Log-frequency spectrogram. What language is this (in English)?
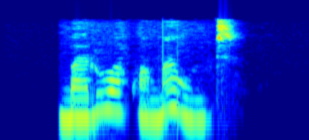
Swahili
